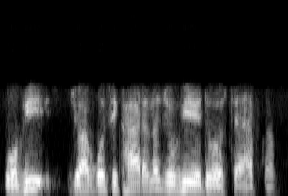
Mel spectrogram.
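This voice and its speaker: फ़ोन कॉल पर ज़ोर देकर समझाता उत्तर भारतीय आदमी. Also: male voice, mid-range voice, brisk, dry recording. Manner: emphatic, explanatory, repeats points for stress. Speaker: experienced former network marketer giving advice. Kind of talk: casual advisory phone conversation. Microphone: phone call. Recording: muffled narrowband phone call recording.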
